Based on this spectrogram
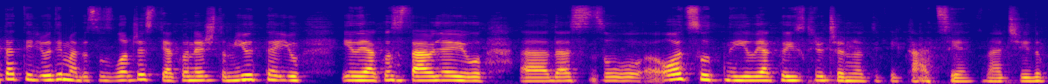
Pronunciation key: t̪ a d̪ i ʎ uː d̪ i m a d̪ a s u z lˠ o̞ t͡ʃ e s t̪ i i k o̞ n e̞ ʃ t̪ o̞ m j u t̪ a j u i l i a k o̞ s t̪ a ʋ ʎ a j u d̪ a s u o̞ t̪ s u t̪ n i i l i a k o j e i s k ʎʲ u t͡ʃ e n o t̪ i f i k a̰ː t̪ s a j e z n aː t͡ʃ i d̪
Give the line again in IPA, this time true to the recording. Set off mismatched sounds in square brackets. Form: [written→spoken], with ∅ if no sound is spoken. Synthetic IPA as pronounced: t̪ a [d̪→t̪] i ʎ uː d̪ i m a d̪ a s u z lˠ o̞ t͡ʃ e s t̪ i [i→a] k o̞ n e̞ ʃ t̪ o̞ m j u t̪ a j u i l i a k o̞ s t̪ a ʋ ʎ a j u d̪ a s u o̞ t̪ s u t̪ n i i l i a k o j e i s k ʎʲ u t͡ʃ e n o t̪ i f i k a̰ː t̪ s [a→i] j e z n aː t͡ʃ i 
